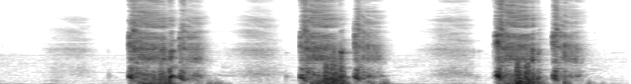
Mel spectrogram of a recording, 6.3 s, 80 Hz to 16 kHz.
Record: {"three_cough_length": "6.3 s", "three_cough_amplitude": 18456, "three_cough_signal_mean_std_ratio": 0.46, "survey_phase": "alpha (2021-03-01 to 2021-08-12)", "age": "45-64", "gender": "Female", "wearing_mask": "No", "symptom_cough_any": true, "symptom_abdominal_pain": true, "symptom_diarrhoea": true, "symptom_fatigue": true, "symptom_headache": true, "symptom_change_to_sense_of_smell_or_taste": true, "symptom_loss_of_taste": true, "smoker_status": "Current smoker (11 or more cigarettes per day)", "respiratory_condition_asthma": false, "respiratory_condition_other": false, "recruitment_source": "Test and Trace", "submission_delay": "1 day", "covid_test_result": "Positive", "covid_test_method": "RT-qPCR", "covid_ct_value": 16.5, "covid_ct_gene": "ORF1ab gene", "covid_ct_mean": 18.4, "covid_viral_load": "920000 copies/ml", "covid_viral_load_category": "Low viral load (10K-1M copies/ml)"}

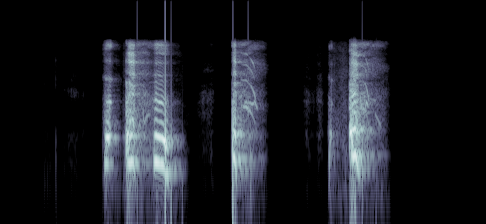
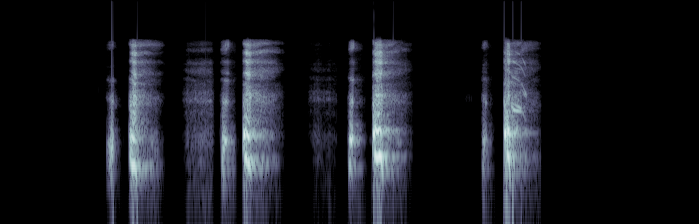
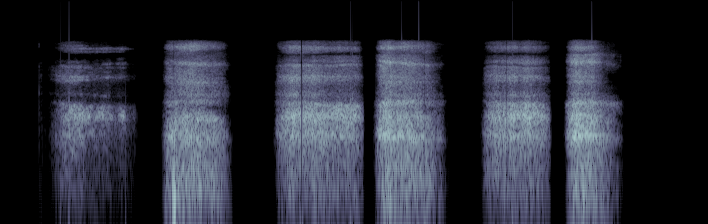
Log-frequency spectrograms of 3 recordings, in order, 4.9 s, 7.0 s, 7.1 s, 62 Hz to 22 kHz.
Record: {"three_cough_length": "4.9 s", "three_cough_amplitude": 30012, "three_cough_signal_mean_std_ratio": 0.3, "cough_length": "7.0 s", "cough_amplitude": 32768, "cough_signal_mean_std_ratio": 0.23, "exhalation_length": "7.1 s", "exhalation_amplitude": 9655, "exhalation_signal_mean_std_ratio": 0.59, "survey_phase": "beta (2021-08-13 to 2022-03-07)", "age": "65+", "gender": "Female", "wearing_mask": "No", "symptom_prefer_not_to_say": true, "smoker_status": "Never smoked", "respiratory_condition_asthma": true, "respiratory_condition_other": false, "recruitment_source": "REACT", "submission_delay": "3 days", "covid_test_result": "Negative", "covid_test_method": "RT-qPCR"}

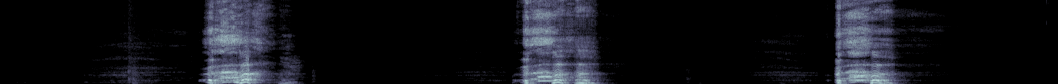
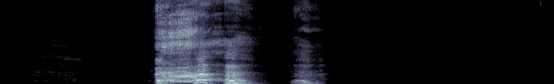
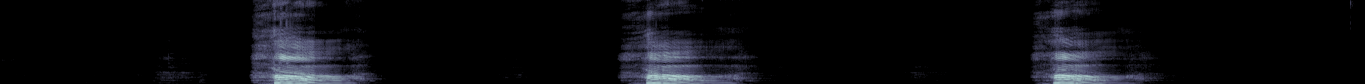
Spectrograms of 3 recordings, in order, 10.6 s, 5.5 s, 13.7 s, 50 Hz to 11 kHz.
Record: {"three_cough_length": "10.6 s", "three_cough_amplitude": 32767, "three_cough_signal_mean_std_ratio": 0.33, "cough_length": "5.5 s", "cough_amplitude": 32768, "cough_signal_mean_std_ratio": 0.33, "exhalation_length": "13.7 s", "exhalation_amplitude": 32601, "exhalation_signal_mean_std_ratio": 0.29, "survey_phase": "alpha (2021-03-01 to 2021-08-12)", "age": "65+", "gender": "Male", "wearing_mask": "No", "symptom_none": true, "smoker_status": "Ex-smoker", "respiratory_condition_asthma": false, "respiratory_condition_other": false, "recruitment_source": "REACT", "submission_delay": "2 days", "covid_test_result": "Negative", "covid_test_method": "RT-qPCR"}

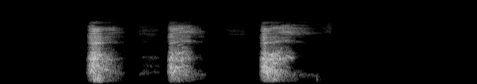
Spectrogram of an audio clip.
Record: {"exhalation_length": "4.8 s", "exhalation_amplitude": 26272, "exhalation_signal_mean_std_ratio": 0.31, "survey_phase": "beta (2021-08-13 to 2022-03-07)", "age": "65+", "gender": "Male", "wearing_mask": "No", "symptom_shortness_of_breath": true, "symptom_onset": "6 days", "smoker_status": "Ex-smoker", "respiratory_condition_asthma": false, "respiratory_condition_other": false, "recruitment_source": "REACT", "submission_delay": "0 days", "covid_test_result": "Negative", "covid_test_method": "RT-qPCR", "influenza_a_test_result": "Negative", "influenza_b_test_result": "Negative"}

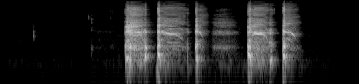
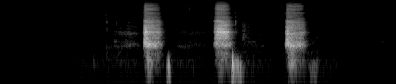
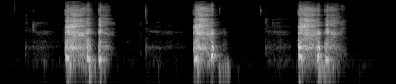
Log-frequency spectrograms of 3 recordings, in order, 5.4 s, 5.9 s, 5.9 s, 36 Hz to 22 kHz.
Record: {"cough_length": "5.4 s", "cough_amplitude": 32768, "cough_signal_mean_std_ratio": 0.37, "exhalation_length": "5.9 s", "exhalation_amplitude": 25720, "exhalation_signal_mean_std_ratio": 0.27, "three_cough_length": "5.9 s", "three_cough_amplitude": 29600, "three_cough_signal_mean_std_ratio": 0.37, "survey_phase": "alpha (2021-03-01 to 2021-08-12)", "age": "18-44", "gender": "Female", "wearing_mask": "No", "symptom_cough_any": true, "symptom_fatigue": true, "symptom_headache": true, "symptom_onset": "3 days", "smoker_status": "Never smoked", "respiratory_condition_asthma": false, "respiratory_condition_other": false, "recruitment_source": "Test and Trace", "submission_delay": "2 days", "covid_test_result": "Positive", "covid_test_method": "RT-qPCR"}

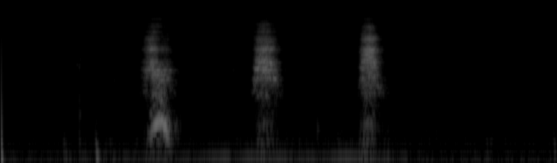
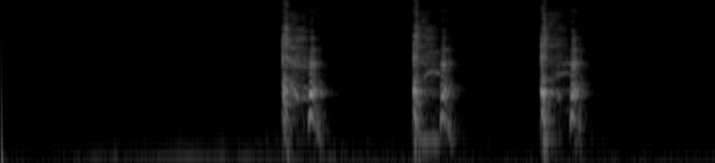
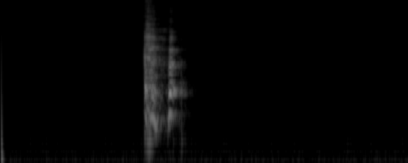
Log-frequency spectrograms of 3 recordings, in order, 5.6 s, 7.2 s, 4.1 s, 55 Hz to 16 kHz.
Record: {"exhalation_length": "5.6 s", "exhalation_amplitude": 507, "exhalation_signal_mean_std_ratio": 0.35, "three_cough_length": "7.2 s", "three_cough_amplitude": 1711, "three_cough_signal_mean_std_ratio": 0.28, "cough_length": "4.1 s", "cough_amplitude": 1258, "cough_signal_mean_std_ratio": 0.23, "survey_phase": "beta (2021-08-13 to 2022-03-07)", "age": "65+", "gender": "Female", "wearing_mask": "No", "symptom_none": true, "smoker_status": "Never smoked", "respiratory_condition_asthma": false, "respiratory_condition_other": false, "recruitment_source": "REACT", "submission_delay": "1 day", "covid_test_result": "Negative", "covid_test_method": "RT-qPCR"}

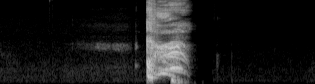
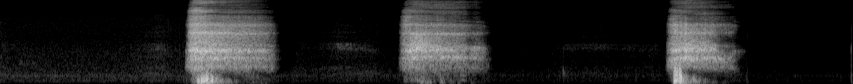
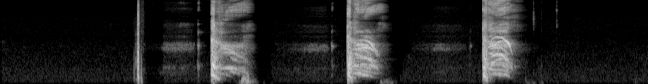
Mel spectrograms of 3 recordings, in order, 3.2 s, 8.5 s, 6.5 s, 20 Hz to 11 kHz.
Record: {"cough_length": "3.2 s", "cough_amplitude": 28007, "cough_signal_mean_std_ratio": 0.28, "exhalation_length": "8.5 s", "exhalation_amplitude": 28207, "exhalation_signal_mean_std_ratio": 0.35, "three_cough_length": "6.5 s", "three_cough_amplitude": 32768, "three_cough_signal_mean_std_ratio": 0.28, "survey_phase": "alpha (2021-03-01 to 2021-08-12)", "age": "45-64", "gender": "Female", "wearing_mask": "No", "symptom_headache": true, "symptom_change_to_sense_of_smell_or_taste": true, "symptom_onset": "6 days", "smoker_status": "Never smoked", "respiratory_condition_asthma": false, "respiratory_condition_other": false, "recruitment_source": "Test and Trace", "submission_delay": "2 days", "covid_test_result": "Positive", "covid_test_method": "RT-qPCR", "covid_ct_value": 18.3, "covid_ct_gene": "N gene", "covid_ct_mean": 18.7, "covid_viral_load": "720000 copies/ml", "covid_viral_load_category": "Low viral load (10K-1M copies/ml)"}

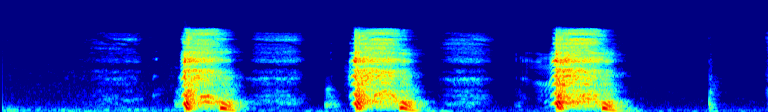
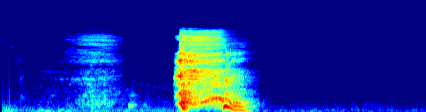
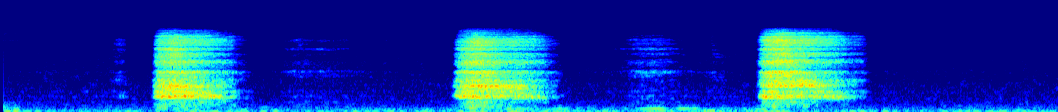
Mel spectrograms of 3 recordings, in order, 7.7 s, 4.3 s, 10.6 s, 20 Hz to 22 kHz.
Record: {"three_cough_length": "7.7 s", "three_cough_amplitude": 32766, "three_cough_signal_mean_std_ratio": 0.34, "cough_length": "4.3 s", "cough_amplitude": 32768, "cough_signal_mean_std_ratio": 0.29, "exhalation_length": "10.6 s", "exhalation_amplitude": 5714, "exhalation_signal_mean_std_ratio": 0.43, "survey_phase": "beta (2021-08-13 to 2022-03-07)", "age": "45-64", "gender": "Male", "wearing_mask": "No", "symptom_cough_any": true, "symptom_runny_or_blocked_nose": true, "symptom_headache": true, "symptom_onset": "4 days", "smoker_status": "Never smoked", "respiratory_condition_asthma": false, "respiratory_condition_other": false, "recruitment_source": "Test and Trace", "submission_delay": "1 day", "covid_test_result": "Positive", "covid_test_method": "RT-qPCR"}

